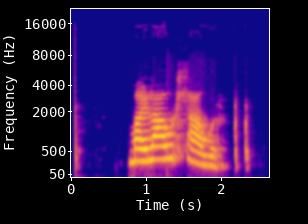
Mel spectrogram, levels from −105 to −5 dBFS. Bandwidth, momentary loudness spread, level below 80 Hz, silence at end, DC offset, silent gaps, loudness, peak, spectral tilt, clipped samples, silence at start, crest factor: 5.8 kHz; 19 LU; -72 dBFS; 0.25 s; under 0.1%; 0.46-0.59 s, 0.70-0.74 s; -15 LUFS; -2 dBFS; -6.5 dB/octave; under 0.1%; 0.05 s; 16 dB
